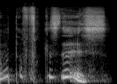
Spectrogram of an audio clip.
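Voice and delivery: retold outraged disbelief; shocked disbelief. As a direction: squeak it out in outrage. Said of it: "I was like".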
